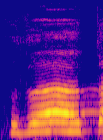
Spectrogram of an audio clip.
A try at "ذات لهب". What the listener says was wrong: ذات اس کو پھر ذا بنا دیا آپ نے دوبارہ بولیں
